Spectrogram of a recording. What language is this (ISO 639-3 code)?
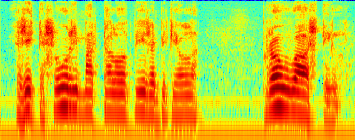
fin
